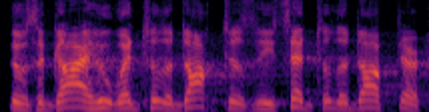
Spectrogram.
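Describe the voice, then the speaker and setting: A middle-aged man from Uruguay with a Spanish accent, preaching an animated sermon with jokes as guest speaker in a large church. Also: a little high, fast. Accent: Latin American Spanish. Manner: animated, gesturing widely while walking the stage. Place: large church sanctuary stage. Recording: long hall reverb.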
